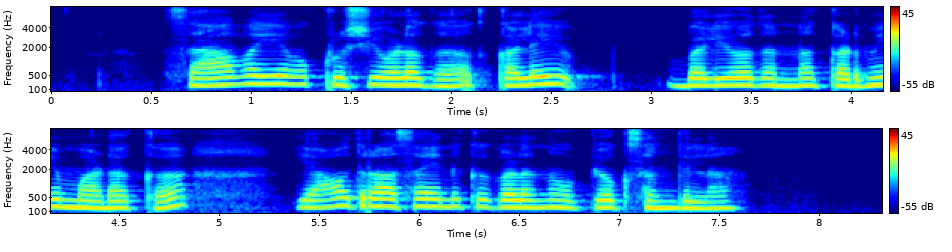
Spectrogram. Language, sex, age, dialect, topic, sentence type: Kannada, female, 18-24, Dharwad Kannada, agriculture, statement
